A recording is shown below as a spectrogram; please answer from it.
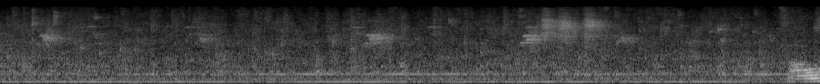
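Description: A comb drawn through the curly hair of a hairpiece, about five soft, brief swishes, over a steady low hum and hiss.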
